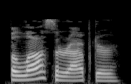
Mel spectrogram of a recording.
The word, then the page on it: velociraptor: British English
